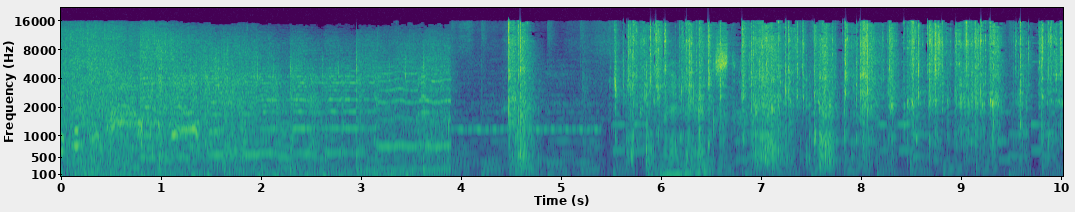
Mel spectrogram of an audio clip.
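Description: Film soundtrack music for about four seconds, then it cuts off and small toy cars clatter and click against one another as a hand rummages through a heap of them.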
